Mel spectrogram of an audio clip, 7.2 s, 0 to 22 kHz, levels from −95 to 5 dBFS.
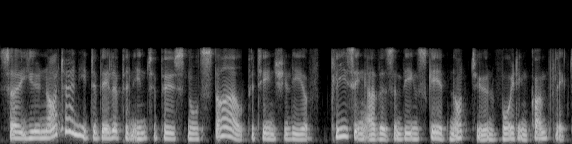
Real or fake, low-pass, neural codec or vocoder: real; 5.4 kHz; none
